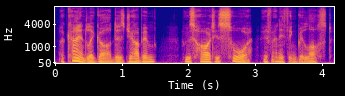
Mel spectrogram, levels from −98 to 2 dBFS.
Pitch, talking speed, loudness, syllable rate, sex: 110 Hz, 185 wpm, -19 LUFS, 5.2 syllables/s, male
